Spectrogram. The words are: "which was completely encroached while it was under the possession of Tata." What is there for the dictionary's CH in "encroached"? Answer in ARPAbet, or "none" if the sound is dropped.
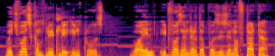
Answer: S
